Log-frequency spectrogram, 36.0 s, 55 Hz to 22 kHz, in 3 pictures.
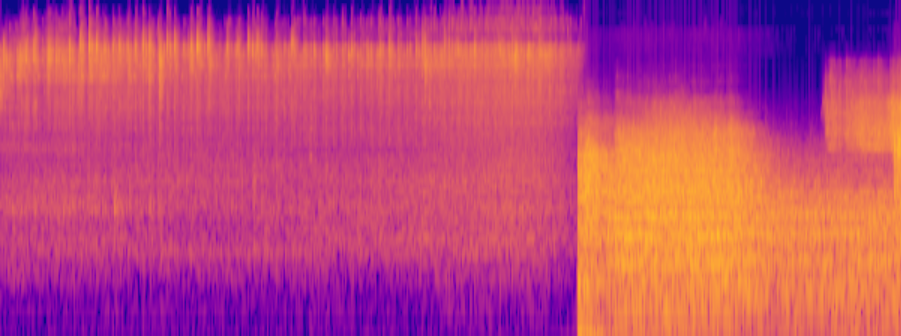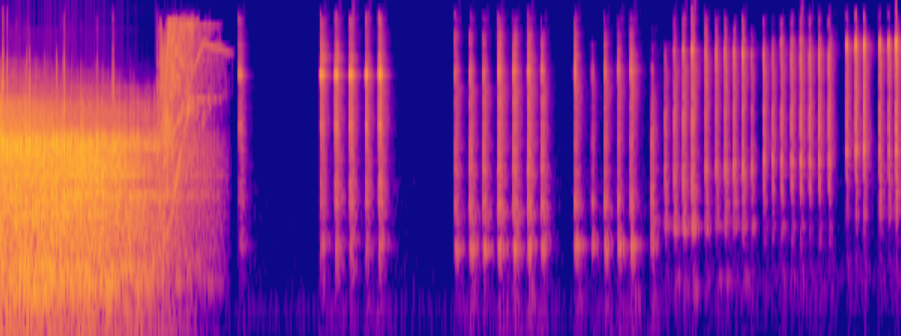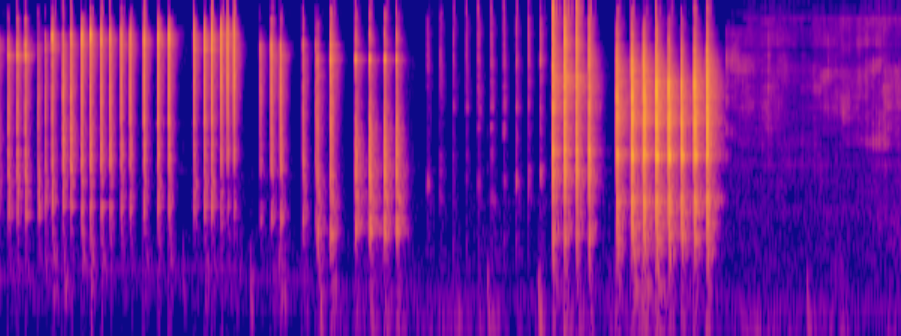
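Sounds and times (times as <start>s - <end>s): marbles clacking on wooden tracks: 11.0s - 14.6s, 30.9s - 33.6s.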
